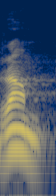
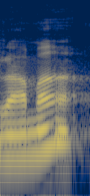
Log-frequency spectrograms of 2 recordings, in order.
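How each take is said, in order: First: The final vowel is cut off, northern Indian style. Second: The final vowel is kept.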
